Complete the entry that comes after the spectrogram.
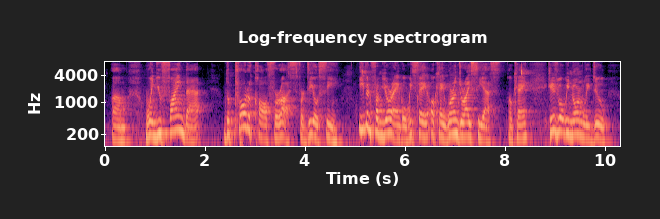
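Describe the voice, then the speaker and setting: With a Brooklyn accent, a man with a high pitch talks at a moderate pace with lively intonation, amid audible room echo and noticeable background noise. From New York (Brooklyn). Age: 60s. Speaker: union leader. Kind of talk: interview discussion.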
